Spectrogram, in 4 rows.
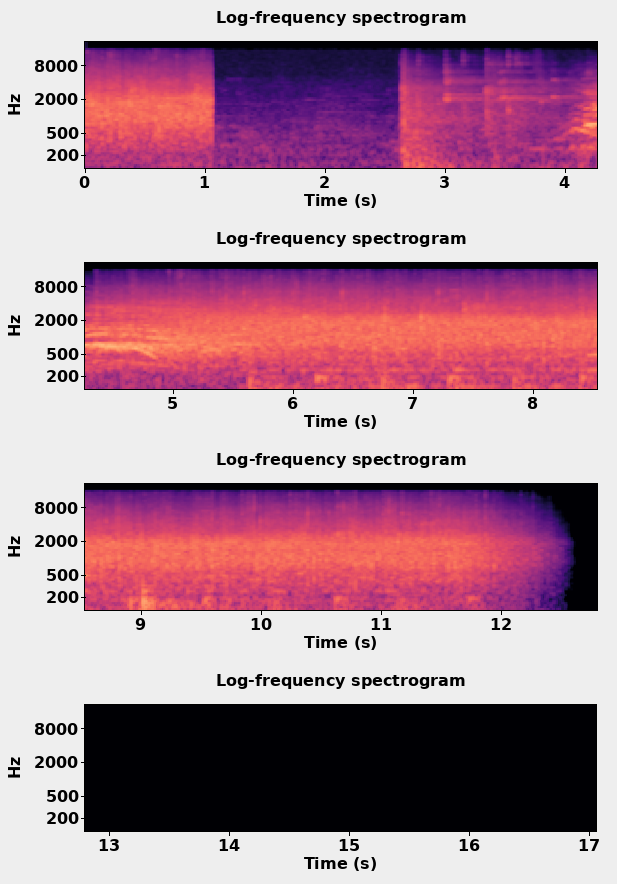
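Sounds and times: spectators applauding: 0.0 - 1.1, 4.2 - 12.6.

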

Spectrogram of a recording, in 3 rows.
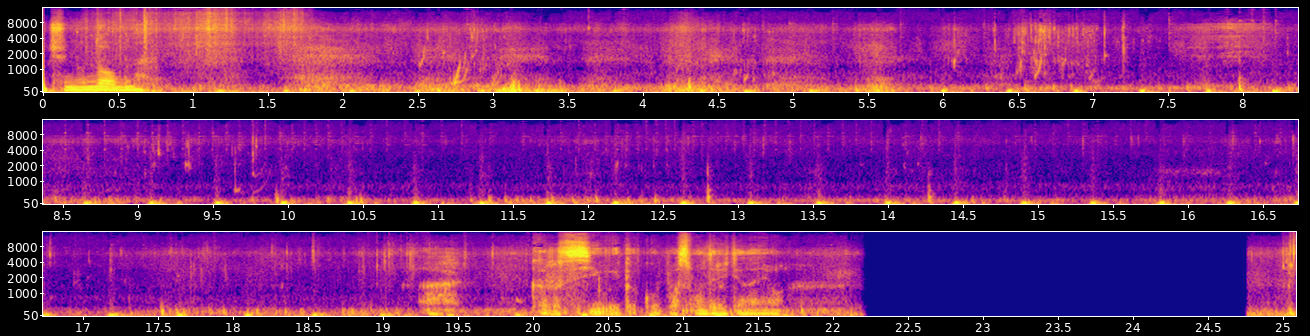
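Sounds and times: footsteps walking: 0.3 - 2.0.

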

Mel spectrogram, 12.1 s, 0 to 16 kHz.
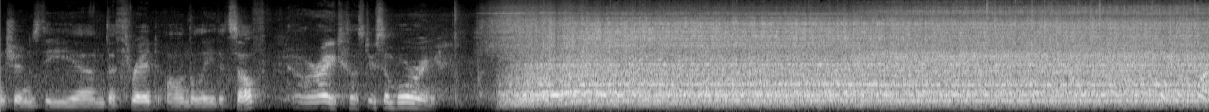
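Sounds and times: lathe running: 4.8 - 12.0.

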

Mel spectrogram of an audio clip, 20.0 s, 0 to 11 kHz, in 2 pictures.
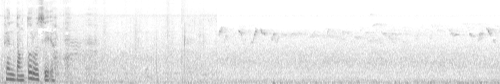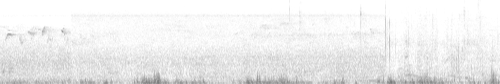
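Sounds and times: small birds chirping: 0.0 - 12.1, 13.2 - 20.0
outdoor background noise: 0.0 - 20.0
low rumble on microphone: 11.4 - 20.0.

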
